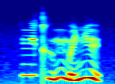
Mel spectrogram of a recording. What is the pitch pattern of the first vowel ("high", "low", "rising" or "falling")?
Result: high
